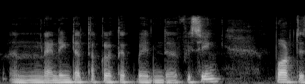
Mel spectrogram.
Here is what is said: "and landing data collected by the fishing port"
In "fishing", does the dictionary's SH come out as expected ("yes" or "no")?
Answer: no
